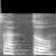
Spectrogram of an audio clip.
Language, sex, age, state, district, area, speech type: Odia, female, 18-30, Odisha, Puri, urban, read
